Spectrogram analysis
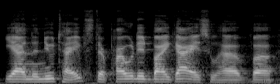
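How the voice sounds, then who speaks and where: A man's voice: mid-range voice, steady tone, moderate pace, fairly bright tone. A man co-hosting a podcast, talking casually about pop culture in an explanatory, analytical way. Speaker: podcast co-host.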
